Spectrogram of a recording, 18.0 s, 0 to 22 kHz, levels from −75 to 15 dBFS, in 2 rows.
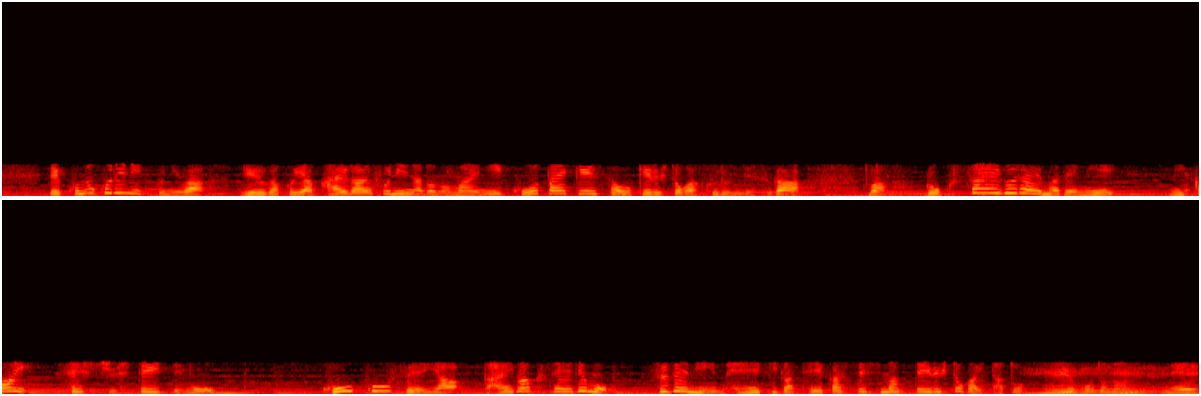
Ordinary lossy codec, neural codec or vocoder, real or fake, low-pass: none; none; real; 3.6 kHz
